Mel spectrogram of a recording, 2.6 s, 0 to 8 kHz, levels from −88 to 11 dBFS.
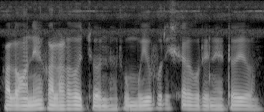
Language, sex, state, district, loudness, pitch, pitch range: Chakma, male, Tripura, Dhalai, -20 LUFS, 95 Hz, 90-100 Hz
